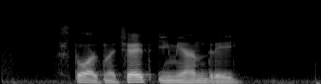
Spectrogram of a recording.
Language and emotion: Russian, neutral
